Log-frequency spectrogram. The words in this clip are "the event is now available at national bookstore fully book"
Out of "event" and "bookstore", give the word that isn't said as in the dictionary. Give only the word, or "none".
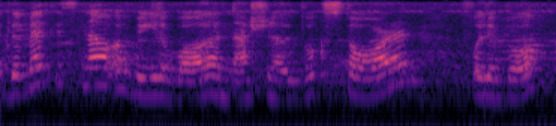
event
